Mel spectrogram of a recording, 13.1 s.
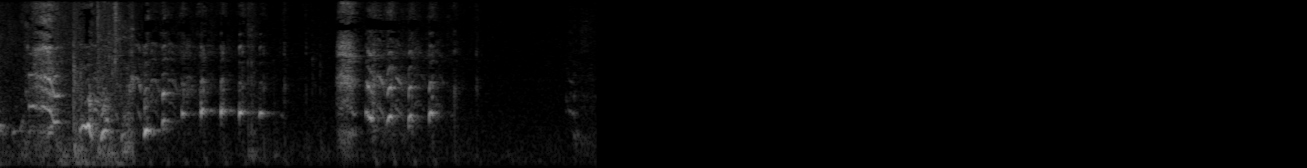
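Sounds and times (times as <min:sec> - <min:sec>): person laughing: 0:00.0 - 0:04.9.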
